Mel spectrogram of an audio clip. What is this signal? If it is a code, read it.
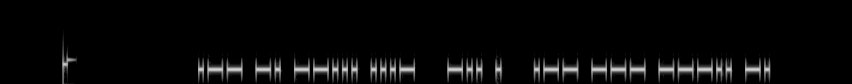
Morse code, heard as a keyed tone, about 25 wpm, 700 Hz. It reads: WN7V DE WO8N
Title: USA Callsign DE Callsign - 4 Characters - 25wpm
